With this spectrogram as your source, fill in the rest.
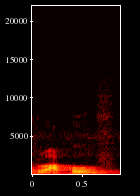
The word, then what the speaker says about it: RWKV: It's the first lecture and uh I'm going to bring your attention to this very interesting model called you know it's pronounced rau rw kv uh the full form being receptance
